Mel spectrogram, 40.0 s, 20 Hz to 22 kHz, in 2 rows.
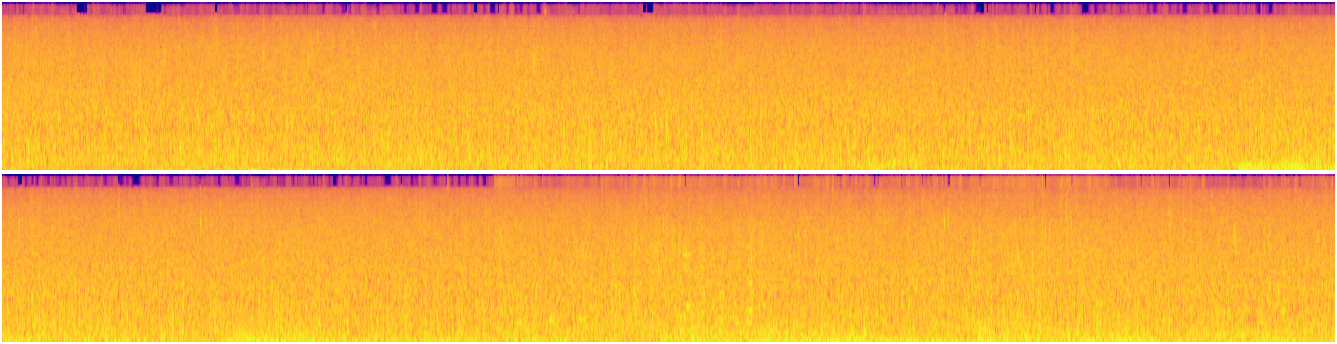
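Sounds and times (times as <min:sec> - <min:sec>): steady rain falling: 0:00.0 - 0:39.9
low thunder rumbling: 0:18.4 - 0:39.9.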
